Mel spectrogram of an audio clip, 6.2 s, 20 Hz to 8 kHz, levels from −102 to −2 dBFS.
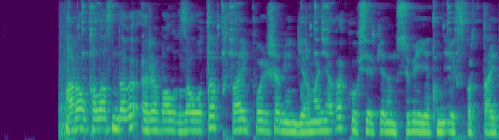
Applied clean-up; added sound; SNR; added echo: classical method WPE with log-MMSE.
